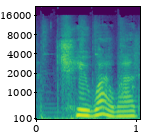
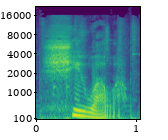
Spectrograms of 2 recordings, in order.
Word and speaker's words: Chihuahua: Not everyone, so don't come at me about this, but many people from Chihuahua pronounce the ch as sh, so instead of Chihuahua, they say Chihuahua.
